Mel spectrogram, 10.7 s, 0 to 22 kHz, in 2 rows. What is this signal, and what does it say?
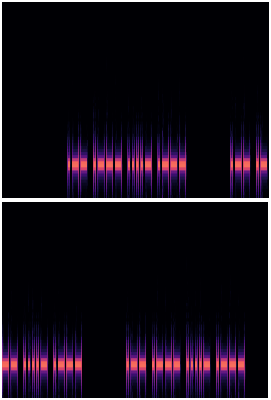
Morse code, heard as a keyed tone, about 28 wpm, 700 Hz. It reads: WJ4J WJ4J WJ4J
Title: USA Call Signs - 4 Characters - Repeated 3x - 28wpm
